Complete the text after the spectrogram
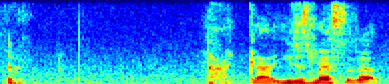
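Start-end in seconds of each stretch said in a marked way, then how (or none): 0.0-0.1 hissed aside, whispered and much softer. Real, not acted. Cutting off a co-host mid-reading with a whispered aside. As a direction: whisper it sharply so the mic barely catches it.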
